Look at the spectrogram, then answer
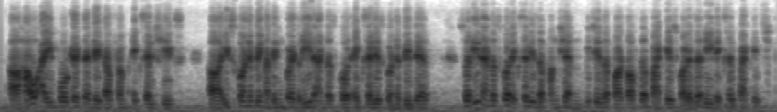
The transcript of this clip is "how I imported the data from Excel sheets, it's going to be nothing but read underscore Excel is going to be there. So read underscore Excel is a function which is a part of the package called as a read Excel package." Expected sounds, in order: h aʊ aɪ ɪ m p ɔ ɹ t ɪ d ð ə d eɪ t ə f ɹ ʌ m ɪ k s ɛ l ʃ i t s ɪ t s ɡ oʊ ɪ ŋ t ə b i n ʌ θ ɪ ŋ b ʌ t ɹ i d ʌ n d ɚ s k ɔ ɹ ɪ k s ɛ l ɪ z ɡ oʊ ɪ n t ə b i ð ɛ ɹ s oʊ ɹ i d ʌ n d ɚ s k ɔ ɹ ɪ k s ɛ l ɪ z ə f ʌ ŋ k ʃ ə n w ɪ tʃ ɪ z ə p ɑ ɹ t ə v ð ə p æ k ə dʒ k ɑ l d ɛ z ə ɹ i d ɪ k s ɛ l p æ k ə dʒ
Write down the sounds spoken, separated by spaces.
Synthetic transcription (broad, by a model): h aʊ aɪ ɪ m p ɔ ɹ t ɪ d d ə d eɪ t ə f ɹ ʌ m ɪ k s ɛ l ʃ i t s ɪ t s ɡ oʊ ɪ t ə b i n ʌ t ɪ ŋ b ʌ t ɹ i d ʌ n d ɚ s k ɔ ɹ ɪ k s ɛ l ɪ z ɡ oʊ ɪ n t b i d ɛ ɹ s oʊ ɹ i d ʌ n d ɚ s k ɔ ɹ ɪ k s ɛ l ɪ z ə f ʌ ŋ k ʃ ə n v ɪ tʃ ɪ z ə p ɑ ɹ t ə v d ə p æ k ə dʒ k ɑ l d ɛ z ə ɹ i d ɪ k s ɛ l p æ k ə dʒ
